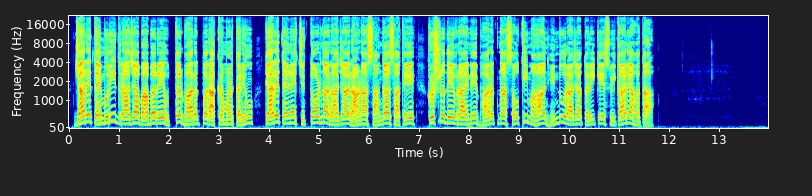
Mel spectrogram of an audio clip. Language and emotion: Gujarati, neutral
